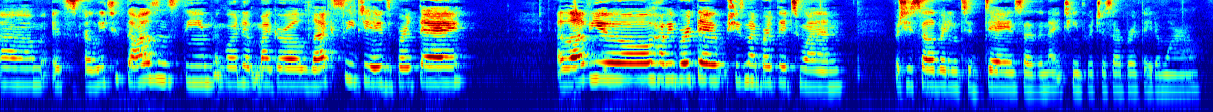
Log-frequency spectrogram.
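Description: At a high pitch, a woman talks with ordinary pitch variation. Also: moderate pace. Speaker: livestreamer. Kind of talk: casual livestream chat. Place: home room. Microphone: phone near.

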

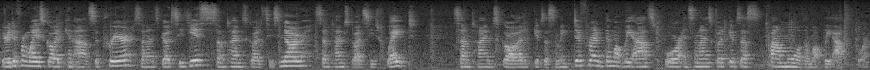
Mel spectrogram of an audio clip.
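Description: Over light background noise and audible room echo, a woman talks at a fairly quick pace with ordinary pitch variation. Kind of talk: casual devotional vlog talk. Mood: calm, reflective, warm. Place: home room. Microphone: camera far.

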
